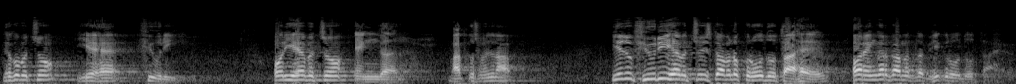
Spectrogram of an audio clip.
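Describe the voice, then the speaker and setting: A man teaches a class in a fairly high voice. He explains slowly and says key points twice. His voice rings with a long reverb, as in a broadcast studio. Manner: explains slowly, repeats points, calls pupils "children". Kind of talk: classroom lecture.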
